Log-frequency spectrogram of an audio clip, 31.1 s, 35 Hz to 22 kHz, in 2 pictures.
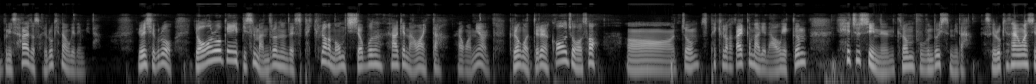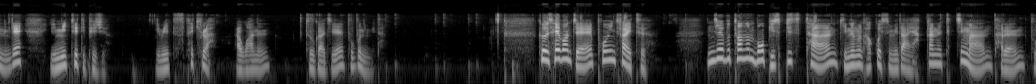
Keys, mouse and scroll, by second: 0.5 click, 14.5-15.6 drag, 20.1 click, 21.2 click, 22.0 click, 22.5 click, 24.6 click, 25.7 click, 27.9 click, 29.3 drag, 30.8 w.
